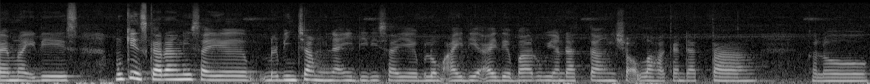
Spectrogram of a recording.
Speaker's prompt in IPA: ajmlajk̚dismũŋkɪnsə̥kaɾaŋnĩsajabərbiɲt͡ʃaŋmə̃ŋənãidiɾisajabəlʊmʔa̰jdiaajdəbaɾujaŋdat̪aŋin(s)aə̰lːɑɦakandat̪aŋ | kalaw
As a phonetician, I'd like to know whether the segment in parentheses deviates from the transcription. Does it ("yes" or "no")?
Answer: yes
